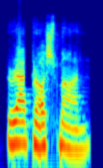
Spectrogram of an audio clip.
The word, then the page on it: Rapprochement: Indian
